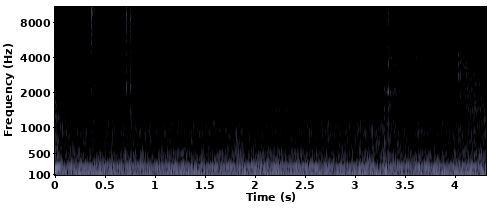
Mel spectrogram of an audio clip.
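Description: Quiet room tone with a steady low hum, broken by two faint short clicks about half a second in and one more a little past three seconds.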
